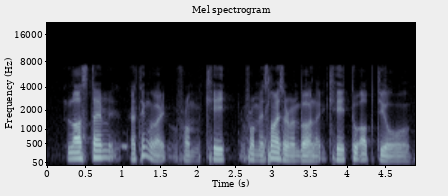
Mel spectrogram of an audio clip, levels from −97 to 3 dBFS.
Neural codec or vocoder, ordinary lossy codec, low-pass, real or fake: vocoder, 44.1 kHz, 128 mel bands every 512 samples, BigVGAN v2; none; 7.2 kHz; fake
